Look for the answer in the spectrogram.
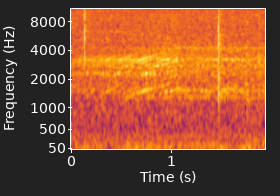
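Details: Fisher FVH 4901 VCR head drum after replacing a 25 V capacitor near the drum driver; it had spun slowly with clicking before. Steady, even high whir with no wobble or scraping as it spins up to normal speed. Normal head drum spin.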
